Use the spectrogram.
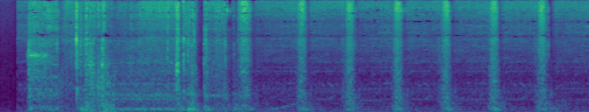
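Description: A Kodak printer, about four years old, runs on its own at home, starting with a dense whirring, grinding rush of mechanism, then settling into a steady series of evenly spaced clunks as the paper feeds through.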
